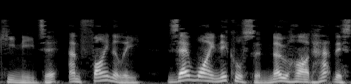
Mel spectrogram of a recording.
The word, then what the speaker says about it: Zy: Mario 64 the fastest zy pronounced Z apparently is timing people with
